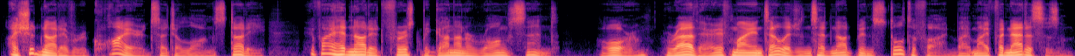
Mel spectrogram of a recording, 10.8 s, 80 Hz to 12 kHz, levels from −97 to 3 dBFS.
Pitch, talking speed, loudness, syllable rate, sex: 105 Hz, 180 wpm, -19 LUFS, 4.9 syllables/s, male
